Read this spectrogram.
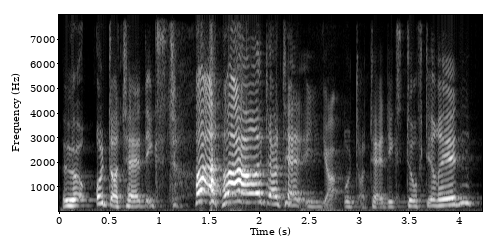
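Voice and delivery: loud scornful mimicry with laughter; mock the servile word; mocking warlord. Warlord mocks the apprentice.

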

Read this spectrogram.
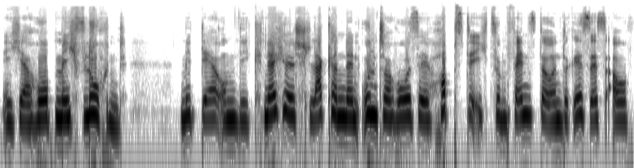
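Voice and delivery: ordinary delivery

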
